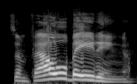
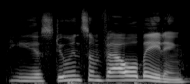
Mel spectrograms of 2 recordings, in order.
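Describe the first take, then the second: First: Sudden loud, high call of foul baiting; loud callout. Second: Said in the usual way. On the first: Real, not acted. Streamer calling out the star's foul baiting, loud. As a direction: bark it out, indignant.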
